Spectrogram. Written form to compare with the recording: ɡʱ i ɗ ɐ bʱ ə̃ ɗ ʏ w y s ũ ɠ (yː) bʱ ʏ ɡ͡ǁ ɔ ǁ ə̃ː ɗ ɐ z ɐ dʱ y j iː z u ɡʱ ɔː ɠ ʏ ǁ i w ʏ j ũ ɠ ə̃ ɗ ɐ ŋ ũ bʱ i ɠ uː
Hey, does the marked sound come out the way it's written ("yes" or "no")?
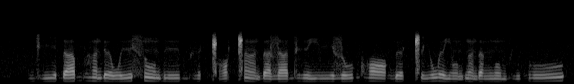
yes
